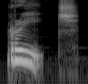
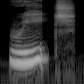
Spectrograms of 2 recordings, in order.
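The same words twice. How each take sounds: First: The R is trilled with the tongue. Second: The R is a smooth, untrilled sound. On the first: "a rolled R" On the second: "the Canadian R"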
